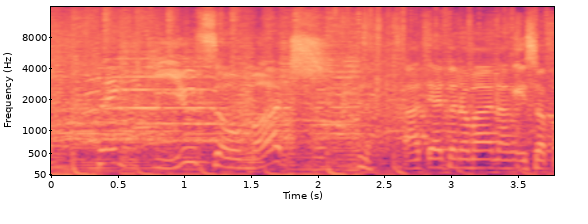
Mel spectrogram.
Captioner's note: audience cheers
